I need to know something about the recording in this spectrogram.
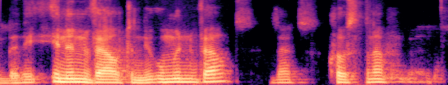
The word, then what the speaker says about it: Umwelt: I'm going to embarrass myself with my German pronunciation, but the Innenwelt and the Umwelt, is that close enough? Umwelt.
